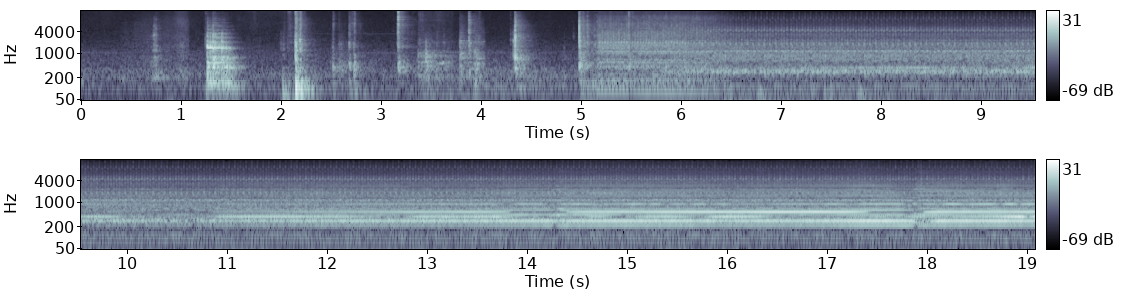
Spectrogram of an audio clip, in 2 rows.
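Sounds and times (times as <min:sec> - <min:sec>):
film projector running: 0:05.0 - 0:19.0
music with long held notes: 0:06.4 - 0:19.0.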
